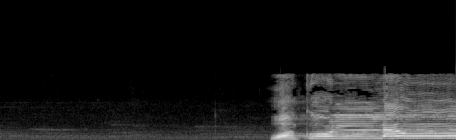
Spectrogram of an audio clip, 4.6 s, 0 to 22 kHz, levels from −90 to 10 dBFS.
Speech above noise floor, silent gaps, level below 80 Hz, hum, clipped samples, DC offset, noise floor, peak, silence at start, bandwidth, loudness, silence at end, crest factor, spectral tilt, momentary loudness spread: 48 dB; none; -66 dBFS; 50 Hz at -70 dBFS; under 0.1%; under 0.1%; -61 dBFS; 0 dBFS; 2.7 s; 11 kHz; -14 LUFS; 0 s; 18 dB; -2 dB/octave; 6 LU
